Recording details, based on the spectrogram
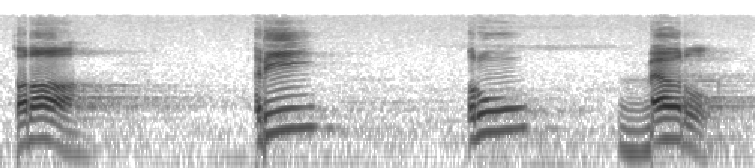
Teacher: Diucapkan dengan menyentuhkan punggung lidah dengan langit-langit. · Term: huruf ra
